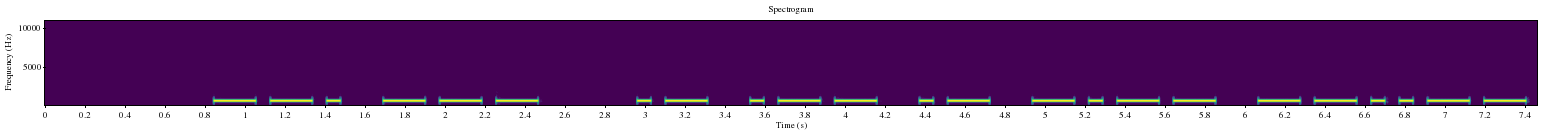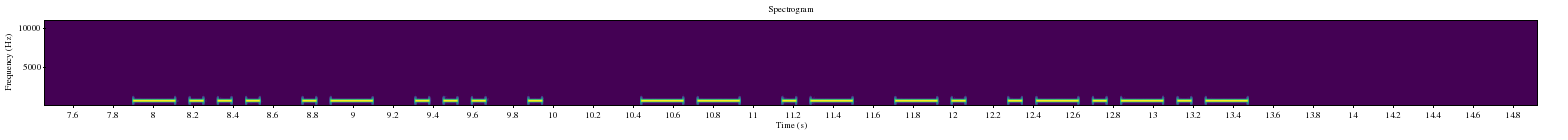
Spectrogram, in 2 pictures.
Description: Morse code, heard as a keyed tone, about 17 wpm, 700 Hz. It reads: GO AWAY, BASE MAN.
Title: Sentences from Top 1000 Words - Review Part 1 - 17wpm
